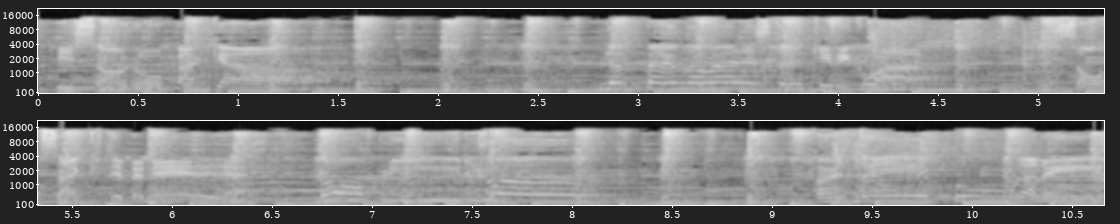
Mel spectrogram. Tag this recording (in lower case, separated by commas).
music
